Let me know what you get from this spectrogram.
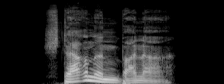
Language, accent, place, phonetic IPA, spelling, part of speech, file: German, Germany, Berlin, [ˈʃtɛʁnənˌbanɐ], Sternenbanner, noun, De-Sternenbanner.ogg
- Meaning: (proper noun) Star-Spangled Banner; Stars and Stripes (the flag of the United States); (noun) any flag dominated by stars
